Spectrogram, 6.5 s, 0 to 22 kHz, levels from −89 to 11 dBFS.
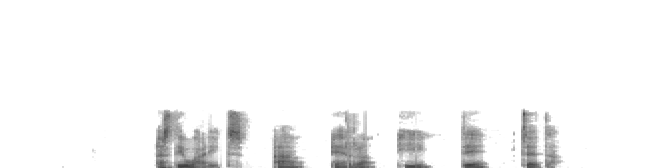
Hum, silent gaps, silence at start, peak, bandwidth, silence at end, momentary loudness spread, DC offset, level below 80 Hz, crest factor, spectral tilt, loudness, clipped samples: none; 4.53-4.60 s; 1.55 s; -6 dBFS; 8 kHz; 0.95 s; 14 LU; under 0.1%; -56 dBFS; 20 dB; -5 dB/octave; -26 LUFS; under 0.1%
